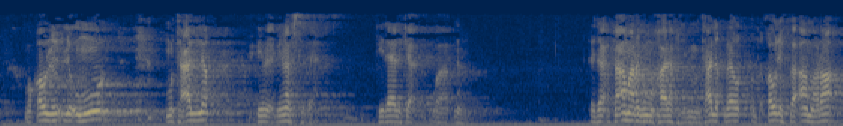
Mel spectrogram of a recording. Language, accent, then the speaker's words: Arabic; Saudi Arabia; حتى عندنا في السعودية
